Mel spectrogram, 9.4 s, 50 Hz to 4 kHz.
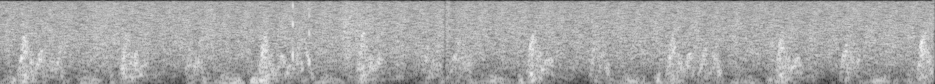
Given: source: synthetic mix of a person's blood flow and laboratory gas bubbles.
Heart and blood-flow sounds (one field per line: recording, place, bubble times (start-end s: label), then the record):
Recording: Doppler ultrasound of blood flow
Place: precordium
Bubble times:
2.92-2.99 s: bubbles
3.05-3.19 s: bubbles
From the record:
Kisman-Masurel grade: 112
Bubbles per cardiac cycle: 1 to 2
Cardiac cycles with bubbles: 1 to 10%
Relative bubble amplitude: moderate (0.250 to 0.450)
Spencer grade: 1 (occasional bubble signal discernible with the cardiac motion signal, with majority of cardiac periods free of bubbles)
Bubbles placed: only in the low amplitude regions of the cardiac cycle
